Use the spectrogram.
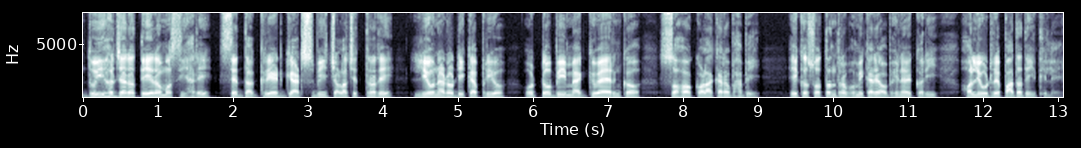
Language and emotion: Odia, neutral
